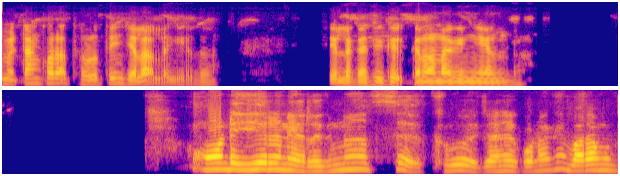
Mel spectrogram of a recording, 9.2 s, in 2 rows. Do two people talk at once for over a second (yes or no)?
no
